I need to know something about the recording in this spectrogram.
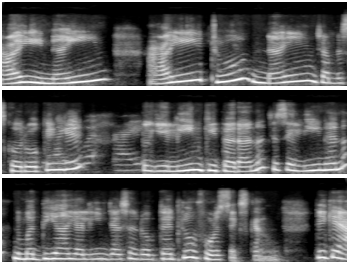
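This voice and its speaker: A woman teaching Quran recitation, drawing out words slowly as she demonstrates them and mixing English terms into her explanations. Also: a little high, darkish tone.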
